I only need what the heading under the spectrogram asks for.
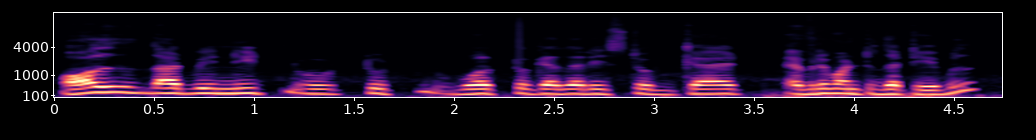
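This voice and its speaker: A man from India, giving earnest interview answers as a political candidate, often pausing on "uh" and restarting his sentences. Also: on the high side, steady tone, dark tone, dull audio. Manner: earnest, halting, with frequent "uh" fillers and restarts.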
